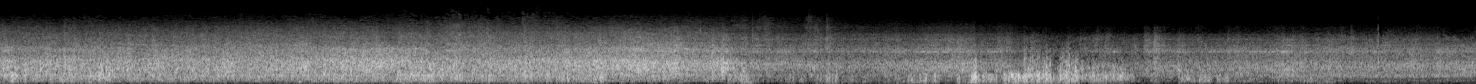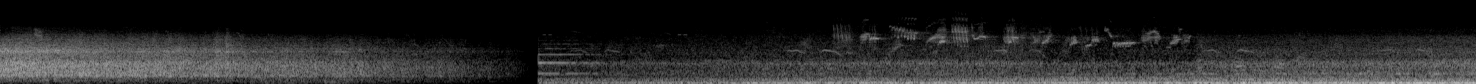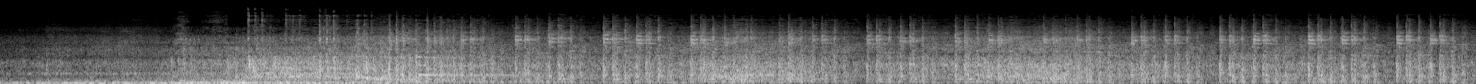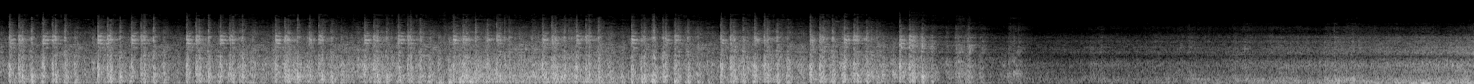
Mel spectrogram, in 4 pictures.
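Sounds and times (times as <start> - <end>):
diesel locomotive engine rumble: 20.2 - 59.0
wheels clickety-clack: 31.9 - 54.6.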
